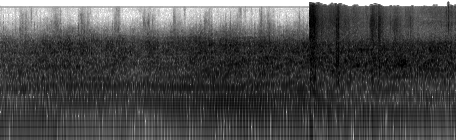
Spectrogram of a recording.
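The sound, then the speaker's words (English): A propeller airplane drones overhead, its steady engine hum with strong harmonic bands growing louder and then sweeping past with a brief rushing burst, continuous throughout with no talking. “You're almost there. So's the plane.”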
